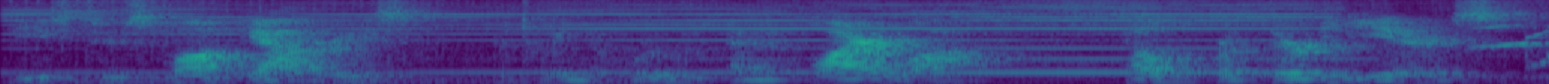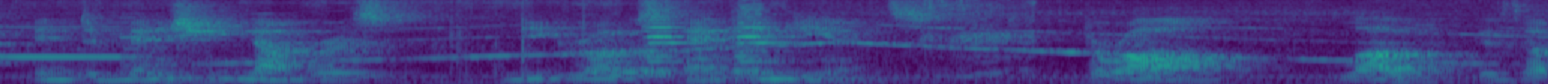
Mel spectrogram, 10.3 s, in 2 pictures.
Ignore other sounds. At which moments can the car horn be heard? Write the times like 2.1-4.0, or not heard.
7.3-8.7.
